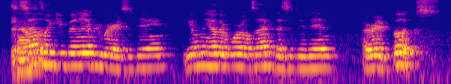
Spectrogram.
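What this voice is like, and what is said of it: Impression of Garnet from Steven Universe. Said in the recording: “You finally land on Garnet's voice, and it turns out you do a great impression of Garnet from the TV show Steven Universe.”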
